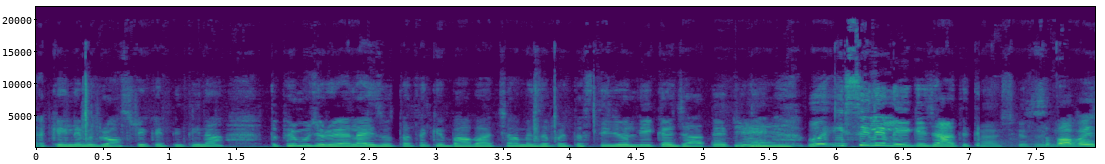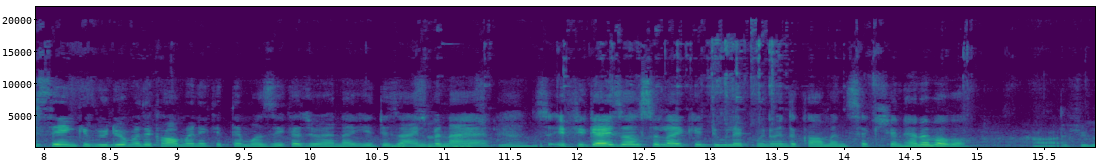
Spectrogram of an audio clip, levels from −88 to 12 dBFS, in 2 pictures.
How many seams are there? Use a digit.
1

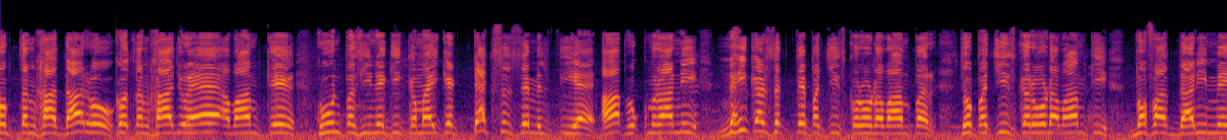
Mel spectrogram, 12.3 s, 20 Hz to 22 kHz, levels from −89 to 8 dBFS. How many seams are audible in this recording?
2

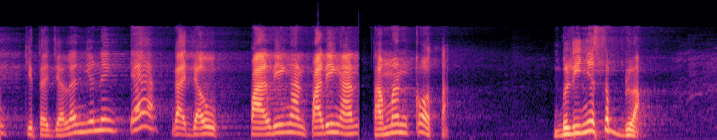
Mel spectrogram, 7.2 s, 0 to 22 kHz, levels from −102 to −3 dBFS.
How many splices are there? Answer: 1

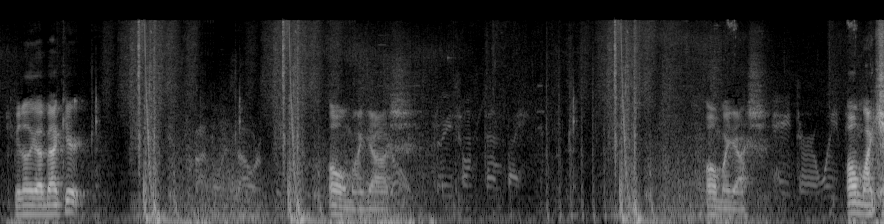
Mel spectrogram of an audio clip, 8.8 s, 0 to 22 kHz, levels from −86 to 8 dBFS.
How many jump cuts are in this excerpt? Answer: 0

